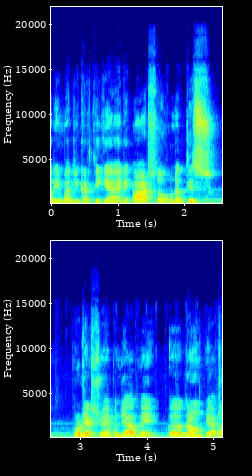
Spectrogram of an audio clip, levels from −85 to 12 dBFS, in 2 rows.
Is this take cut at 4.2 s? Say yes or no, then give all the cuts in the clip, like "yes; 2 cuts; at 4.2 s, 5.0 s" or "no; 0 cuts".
yes; 1 cut; at 4.2 s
